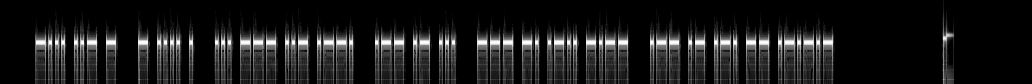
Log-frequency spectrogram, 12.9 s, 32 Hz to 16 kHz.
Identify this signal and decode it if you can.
Morse code, heard as a keyed tone, about 30 wpm, 700 Hz. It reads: BUT THE SOUP WAS ONLY WARM.
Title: Sentences from Top 1000 Words - Review Part 6 - 30wpm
